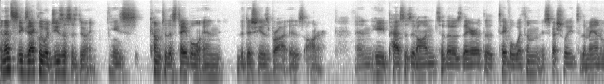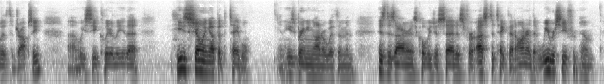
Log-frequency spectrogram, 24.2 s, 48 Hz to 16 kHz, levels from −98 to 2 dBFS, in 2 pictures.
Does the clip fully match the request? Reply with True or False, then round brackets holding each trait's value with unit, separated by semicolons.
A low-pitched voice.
True (100 Hz)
